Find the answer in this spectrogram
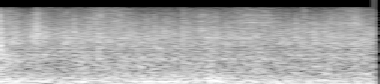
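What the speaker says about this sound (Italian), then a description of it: "qui diluvia come vedete" Heavy rain pours down steadily during a downpour on a mountain road near Genga San Vittore, with early flooding nearby, a dense, loud, continuous hiss with no pauses and no voices.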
